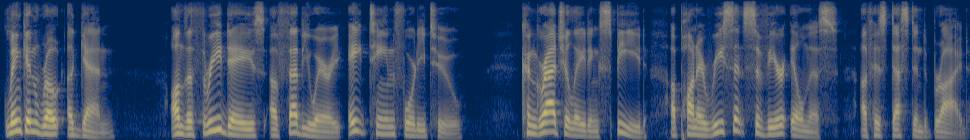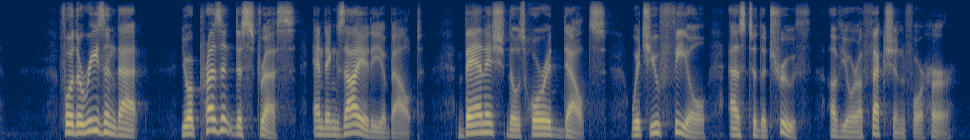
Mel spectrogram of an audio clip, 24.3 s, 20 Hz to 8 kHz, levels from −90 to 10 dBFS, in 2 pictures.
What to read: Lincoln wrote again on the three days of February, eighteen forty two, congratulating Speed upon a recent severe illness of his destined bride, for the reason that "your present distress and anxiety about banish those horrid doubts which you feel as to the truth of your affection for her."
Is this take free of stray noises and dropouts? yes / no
yes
